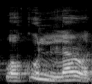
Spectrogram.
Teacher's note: تنوین میں اخفا ہو رہا، تنوین کی آواز کو ناک میں چھپا کر پڑھیں گے۔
